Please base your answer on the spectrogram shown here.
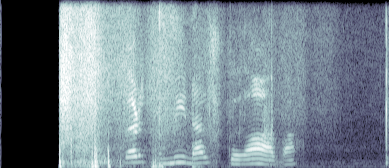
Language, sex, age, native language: Icelandic, female, 10, Icelandic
